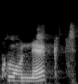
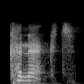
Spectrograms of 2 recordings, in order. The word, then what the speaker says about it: connect: would be for example the word connect we don't say co connect it's C connect connect stress is on the end of the word okay that's a that's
